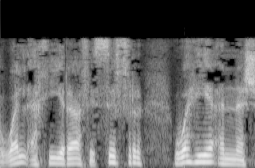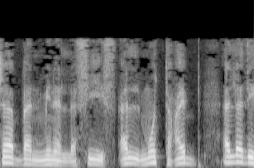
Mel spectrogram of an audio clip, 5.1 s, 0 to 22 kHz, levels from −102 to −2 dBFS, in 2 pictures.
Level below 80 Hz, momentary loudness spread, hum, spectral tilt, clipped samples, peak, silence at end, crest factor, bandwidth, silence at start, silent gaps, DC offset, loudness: -48 dBFS; 6 LU; none; -5 dB/octave; under 0.1%; -2 dBFS; 0 s; 14 dB; 8.8 kHz; 0 s; none; under 0.1%; -17 LUFS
